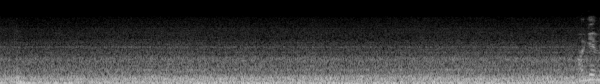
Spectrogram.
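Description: Steady low rumble of tropical-storm wind buffeting a parked car, heard from inside the cabin.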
